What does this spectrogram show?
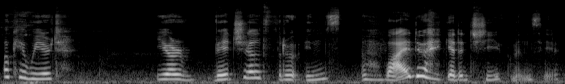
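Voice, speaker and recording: A woman's voice: on the high side, animated, a little slow, darkish tone, slight background noise. A woman doing casual let's-play commentary, musing aloud in a conversational way as she plays. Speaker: gaming content creator.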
